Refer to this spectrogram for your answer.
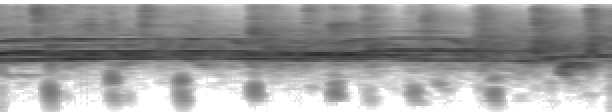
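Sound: audience applause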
